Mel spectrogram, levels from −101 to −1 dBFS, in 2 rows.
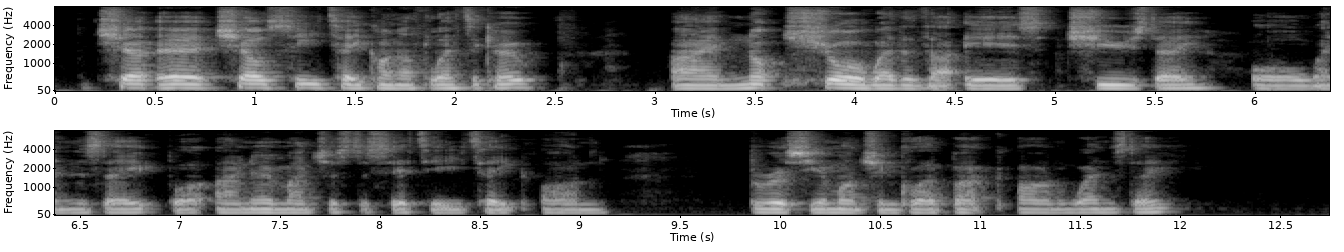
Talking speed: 115 wpm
